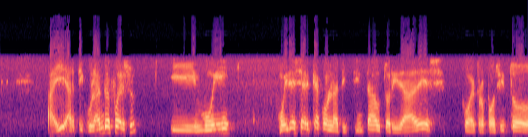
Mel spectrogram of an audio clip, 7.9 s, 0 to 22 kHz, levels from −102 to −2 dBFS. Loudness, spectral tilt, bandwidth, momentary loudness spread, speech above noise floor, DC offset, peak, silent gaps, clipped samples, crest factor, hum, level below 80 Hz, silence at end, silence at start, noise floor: -18 LUFS; -5 dB/octave; 8.8 kHz; 17 LU; 20 dB; under 0.1%; -4 dBFS; none; under 0.1%; 14 dB; none; -72 dBFS; 0 s; 0 s; -38 dBFS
